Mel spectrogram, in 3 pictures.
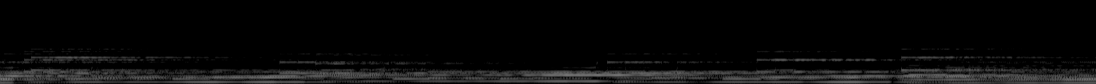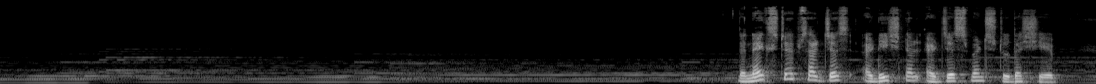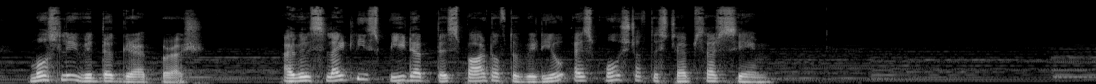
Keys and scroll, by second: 11.4 ctrl+Tab, 18.7 ctrl+Tab, 19.5 f, 20.1 Page_Down, 20.1 Page_Down, 20.4 F4, 21.6 f, 22.7 Page_Up, 23.0 F4, 25.0 Page_Down, 25.1 Page_Down, 25.7 f, 27.5 Page_Up, 27.7 Page_Up, 29.1 ctrl+Tab, 32.3 ctrl+Tab, 32.7 Page_Down, 32.7 Page_Down.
